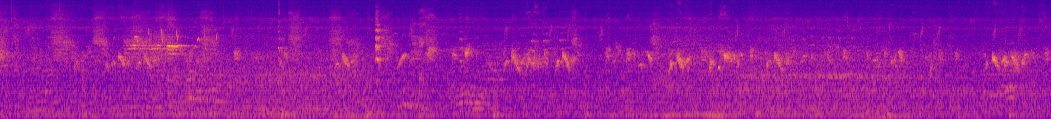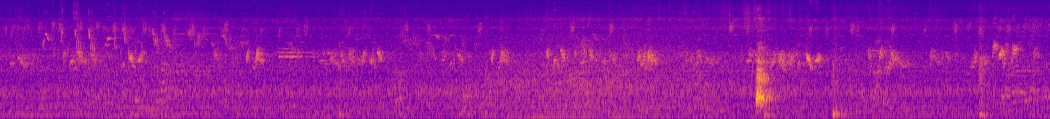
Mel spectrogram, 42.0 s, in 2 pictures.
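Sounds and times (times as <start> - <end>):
birds chirping: 0.0 - 42.0
outdoor background noise: 0.0 - 42.0.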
